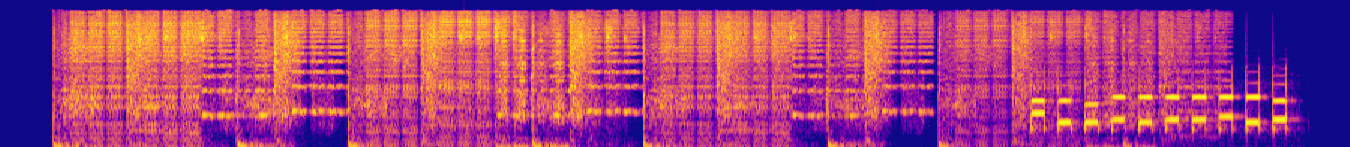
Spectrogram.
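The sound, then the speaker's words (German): Touch-tone telephone keypad beeps as a number is dialed: a long series of loud, steady tones in quick groups, ending in a faster run of short beeps, with no talking. “Ja, dann lass uns mal anrufen und dann reden wir mit Kuba.”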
